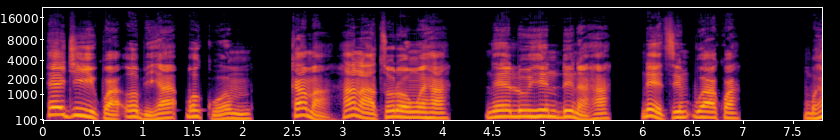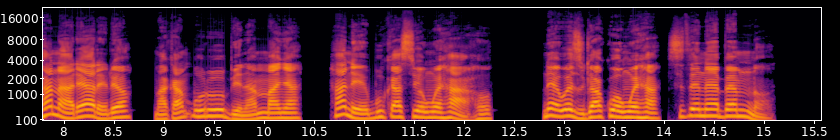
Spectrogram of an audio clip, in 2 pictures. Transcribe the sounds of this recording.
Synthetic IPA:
he˦d͡ʒi˦i˨kʷa˨ʔo˦bḭ˨ɦa˦k͡po˦ku˨o˦m̩˦ | ka˦ma̰˨ha˦na˨a˨tʊ˦ɾʊ˦o˦ŋʷe˦ɦa˦ | ne˦lu˦i˦ɦi˦n̩˦dɪ˦na̰˨ɦa˦ | ne˦˨ti˦ŋ͡m̩˦k͡pu˦a˦kʷa˦ | ŋ͡m̩˨ɡ͡be˨ɦa˦na˨a˨ɾja˦ɾɪ˨ɾjɔ˦ | ma˨ka˨ŋ͡m̩˦k͡pʊ˦ɾu˦bi˨na˨m̩˦ma˦ɲa˦ | ha˦ne˨ɡ͡bu˦ka˦si˦o˦ŋʷe˦ɦa˦a̰˨ɦʊ˦ | ne˦˨we˦zu˨ɡa˦kʷo˦ŋʷe˦ɦa˦si˦t̬e˦ne˦be˦m̩˦nɔ̰˨

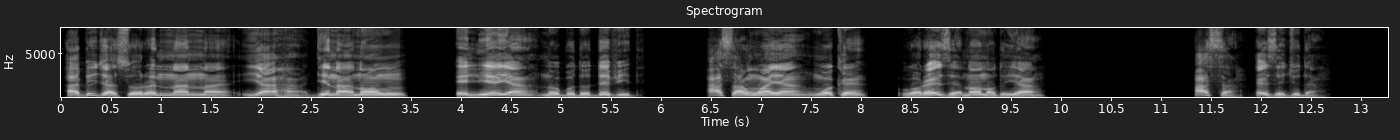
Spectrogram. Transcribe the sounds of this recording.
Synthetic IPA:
a˨bi˦d͡ʒa˨so˨ɾe˨n̩˦na˨n̩˦na˨ja˦ɦa̰˨dɪ˦na˨nɔ˦ŋʷʊ˦ | e˦li˨e˦ja˦no˨bo˨do˨de˦vi˨d | a˦sa˨˦ŋʷa˦ja˦ŋʷo˦ke˦ | ɣɔ˨ɾe˦ze˨nɔ˦nɔ˨dʊ˨ja˦ | a˦sa̰˨e˦ze˨d͡ʒu˦da̰˨

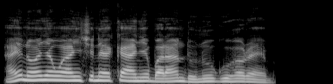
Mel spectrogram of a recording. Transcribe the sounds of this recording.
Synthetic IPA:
a˨ɲɪ˦nɔ˦ɲe˦ŋʷa˨ɲɪ˦t͡ʃi˦ne˦ka˦a˨ɲɪ˦ɡ͡ba˨ɾa˨n̩˦dʊ˨nu˦ɡʷu˦ɦɔ˦ɾe˨bʊ˨

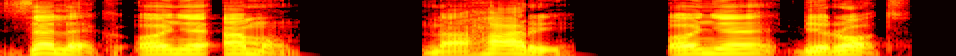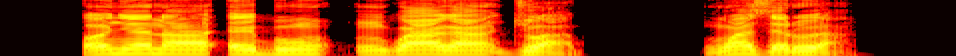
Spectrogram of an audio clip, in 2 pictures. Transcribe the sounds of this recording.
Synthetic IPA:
ze˦le˨ko˦ɲe˦ʔa˦mɔ̰˨n̩˨ | na˨ɦa˦ɾḭ˨ | o˦ɲe˦bi˨ɾɔ˦˨t | o˦ɲe˦na˨e˦bu˦ŋ̩˦ɡʷa˦ɣa˦d͡ʒo˦a̰˨b̚ | ŋʷa˦ze˨ɾu˦a̰˨

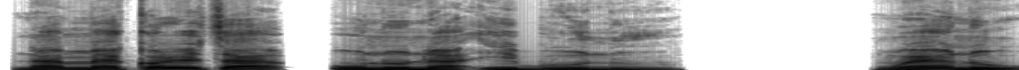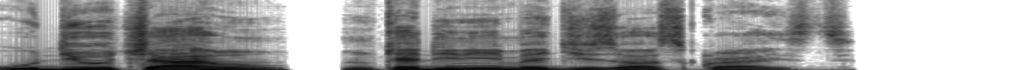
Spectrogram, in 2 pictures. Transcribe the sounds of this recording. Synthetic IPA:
na˨m̩˦me˦kɔ˦ɾɪ˦ta˦u˦nu˨na˨ʔi˦bu˨u˦nṵ˨ | ŋʷe˦nu˨u˨di˦u˦t͡ʃa˨a˦ɦʊ̰˨ | ŋ̩˨ke˦dɪ˨ni˦me˦d͡ʒi˦sɔ˦skɾa˦ɪ˨st

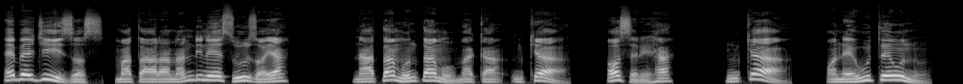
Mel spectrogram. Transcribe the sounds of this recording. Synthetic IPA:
e˦be˦d͡ʒi˦˨s̬ɔ˨sma˨ta˨ɾa˨na˨n̩˦dɪ˦ne˦su˨˦ʊ˦zɔ˨ja˦ | na˨a˨ta˦mʊ˨n̩˦ta˦mʊ̰˨ma˨ka˨ŋ̩˨ke˦a̰˨ | ɔ˦sɪ˨ɾɪ̰˨ɦa˦ | ŋ̩˨ke˦a̰˨ | ɔ˨ne˨wu˦te˦u˦nṵ˨

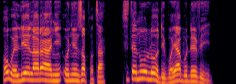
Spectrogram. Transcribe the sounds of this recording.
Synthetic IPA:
o˦we˨li˦e˦la˦ɾa˦a˨ɲɪ˦ʔo˦ɲe˦n̩˦zɔ˦pʊ˨ta˦ | si˦te˦nʊ˦lo˦˨dɪ˨bʊ˨ja˦bʊ˨de˦vḭ˨d̚

